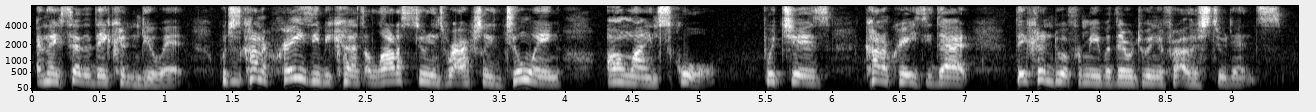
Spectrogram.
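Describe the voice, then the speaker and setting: An eighteen-year-old woman chatting casually as a beauty vlogger, rambling through a makeup routine with animated bursts. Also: medium pitch, fast talker, breathy edge. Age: young adult. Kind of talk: casual makeup tutorial chat.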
